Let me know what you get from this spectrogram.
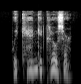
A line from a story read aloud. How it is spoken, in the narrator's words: Glora whispered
